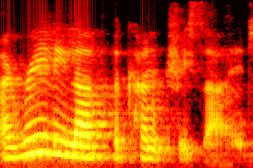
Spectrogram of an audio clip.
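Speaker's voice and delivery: statement tune, pitch falling on countryside. Demonstrating statement intonation to listeners, with falling intonation. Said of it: "we use a falling intonation".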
